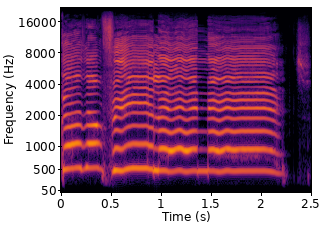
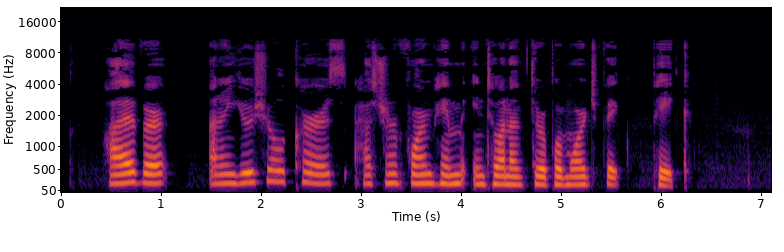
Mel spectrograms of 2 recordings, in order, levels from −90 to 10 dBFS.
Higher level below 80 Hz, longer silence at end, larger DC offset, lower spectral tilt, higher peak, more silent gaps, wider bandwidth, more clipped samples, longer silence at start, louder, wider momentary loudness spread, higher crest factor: second, under -90 dBFS vs -76 dBFS; second, 0.1 s vs 0.85 s; neither; second, 5 dB/octave vs -6.5 dB/octave; about the same, -4 dBFS vs -6 dBFS; neither; first, 19.5 kHz vs 11 kHz; neither; second, 0 s vs 0.45 s; first, -16 LUFS vs -24 LUFS; second, 5 LU vs 11 LU; about the same, 16 dB vs 18 dB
